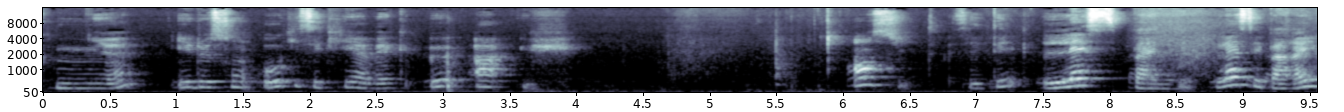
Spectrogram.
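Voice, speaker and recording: A woman teaching a reading lesson and dictation to young children, articulating each word slowly and with stress. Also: on the high side, echoey room, slight background noise. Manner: slow, carefully articulated, stresses each syllable. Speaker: primary school teacher.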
